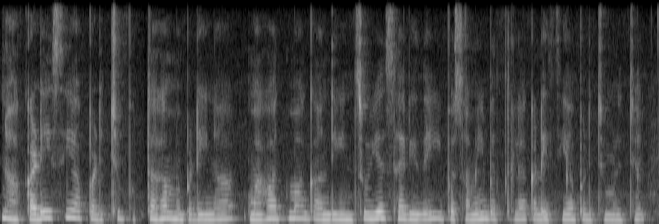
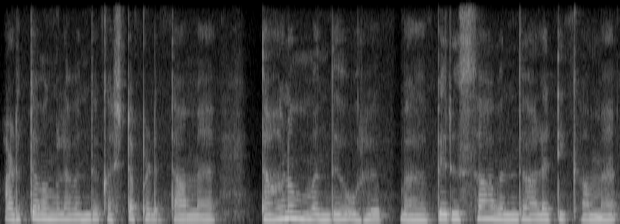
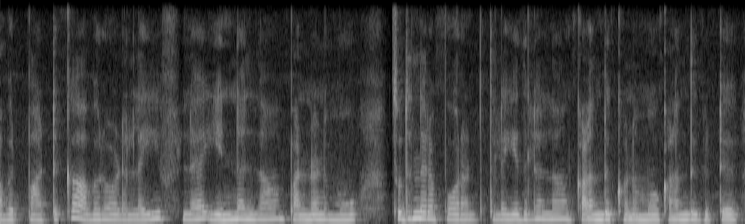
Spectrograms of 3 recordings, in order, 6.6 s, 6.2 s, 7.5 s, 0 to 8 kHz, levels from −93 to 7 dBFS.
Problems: low volume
